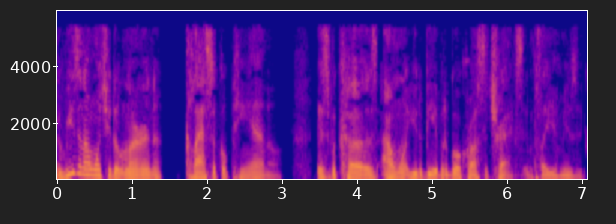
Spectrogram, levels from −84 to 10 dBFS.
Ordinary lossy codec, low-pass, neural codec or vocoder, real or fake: MP3, 32 kbps; 5.4 kHz; vocoder, 22.05 kHz, 80 mel bands, Vocos; fake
